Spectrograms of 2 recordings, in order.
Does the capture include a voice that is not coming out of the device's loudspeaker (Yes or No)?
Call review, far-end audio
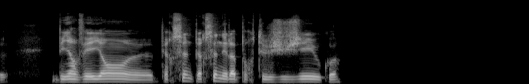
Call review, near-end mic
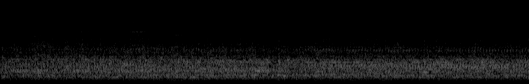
No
